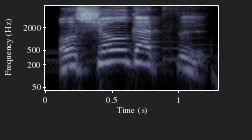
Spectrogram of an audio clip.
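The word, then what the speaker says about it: お正月: 休み、 remember, the polite way to say, the new year. It has been so long since you taught me this. Holy shit, what is お it? 正月。 Oshogatsu.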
